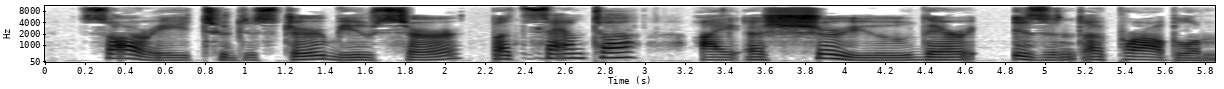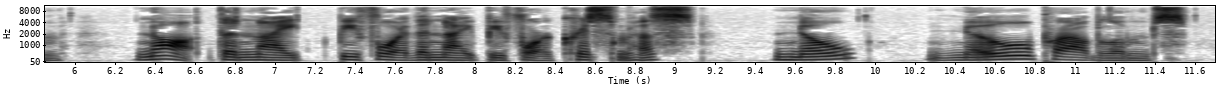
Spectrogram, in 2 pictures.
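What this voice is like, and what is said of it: Very nervous, squeaky voice. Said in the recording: “In a very nervous, squeaky voice”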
